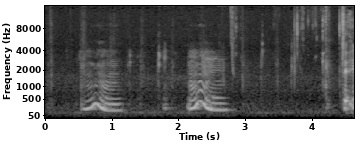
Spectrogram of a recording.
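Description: Two crisp bites and crunches into a crunchy green vegan cracker, close up, each a short burst with a quieter pause between, with faint rustling and soft mouth noises around them.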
